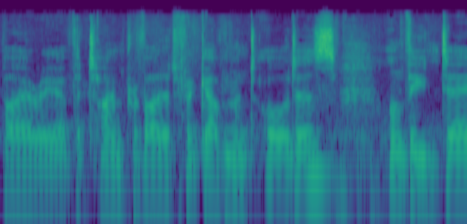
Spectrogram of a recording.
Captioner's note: speaking French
